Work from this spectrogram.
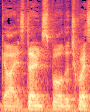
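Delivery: ordinary delivery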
